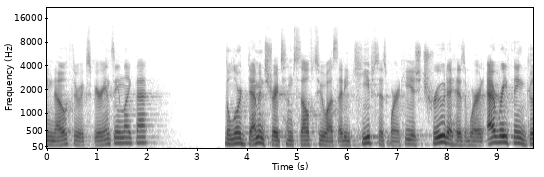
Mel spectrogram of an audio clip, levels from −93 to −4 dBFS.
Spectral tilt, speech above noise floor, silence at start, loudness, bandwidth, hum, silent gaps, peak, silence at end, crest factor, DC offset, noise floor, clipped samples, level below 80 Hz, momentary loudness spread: -7.5 dB/octave; 57 dB; 0 s; -32 LUFS; 8.8 kHz; none; none; -10 dBFS; 0 s; 22 dB; under 0.1%; -88 dBFS; under 0.1%; -84 dBFS; 12 LU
